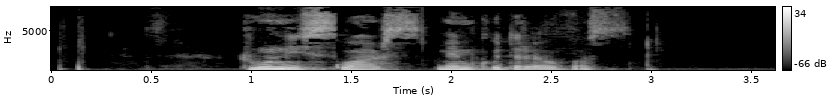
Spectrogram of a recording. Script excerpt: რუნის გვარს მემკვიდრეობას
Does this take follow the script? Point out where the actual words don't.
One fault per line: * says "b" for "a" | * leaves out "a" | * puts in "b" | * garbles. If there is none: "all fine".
all fine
